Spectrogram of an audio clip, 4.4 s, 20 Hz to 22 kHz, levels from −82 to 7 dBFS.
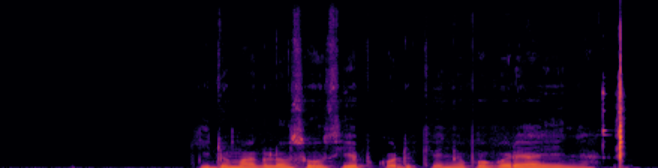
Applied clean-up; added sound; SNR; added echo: neural mask model Resemble Enhance denoiser.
